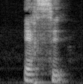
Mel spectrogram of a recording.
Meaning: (noun) initialism of responsabilité civile; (proper noun) abbreviation of Radio-Canada
- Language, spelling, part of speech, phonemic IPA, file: French, RC, noun / proper noun, /ɛʁ.se/, LL-Q150 (fra)-RC.wav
